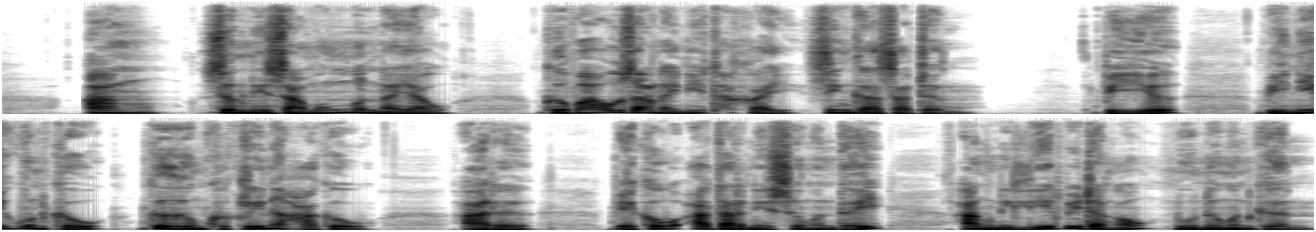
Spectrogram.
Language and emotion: Bodo, fearful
